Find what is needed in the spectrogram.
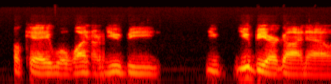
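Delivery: plain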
